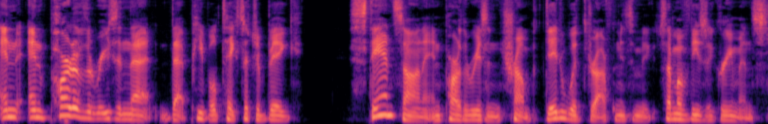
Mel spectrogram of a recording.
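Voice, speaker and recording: Over a quiet background, a man mumbles in a put-on character voice at a moderate pace and medium pitch. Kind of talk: casual discussion. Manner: mumbling, stumbling.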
